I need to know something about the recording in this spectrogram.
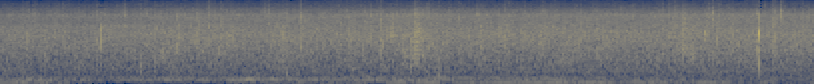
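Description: Steady outdoor background hiss with a faint low hum that comes in about halfway through, and a couple of faint clicks.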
